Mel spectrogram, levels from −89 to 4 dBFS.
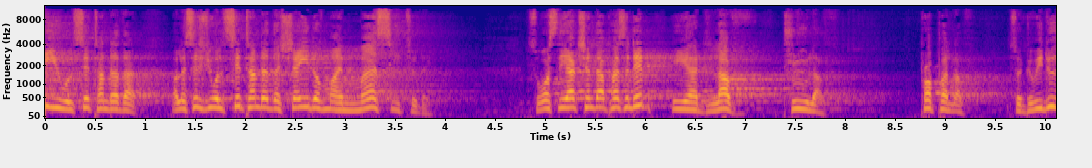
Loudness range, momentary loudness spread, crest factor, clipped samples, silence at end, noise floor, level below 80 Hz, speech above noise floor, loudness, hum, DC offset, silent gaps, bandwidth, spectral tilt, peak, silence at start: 3 LU; 16 LU; 18 dB; under 0.1%; 0 s; -57 dBFS; -60 dBFS; 37 dB; -20 LUFS; none; under 0.1%; none; 11 kHz; -3.5 dB/octave; -4 dBFS; 0 s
